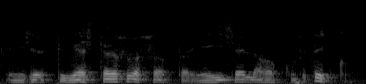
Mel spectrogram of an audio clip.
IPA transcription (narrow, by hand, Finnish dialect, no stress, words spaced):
eˑi se tyʋestæ jos losˑɑotːɑː eˑi se lɑhok kun se pihkotːuː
